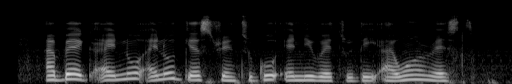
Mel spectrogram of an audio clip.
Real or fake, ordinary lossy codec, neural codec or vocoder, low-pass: real; none; none; 9.9 kHz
